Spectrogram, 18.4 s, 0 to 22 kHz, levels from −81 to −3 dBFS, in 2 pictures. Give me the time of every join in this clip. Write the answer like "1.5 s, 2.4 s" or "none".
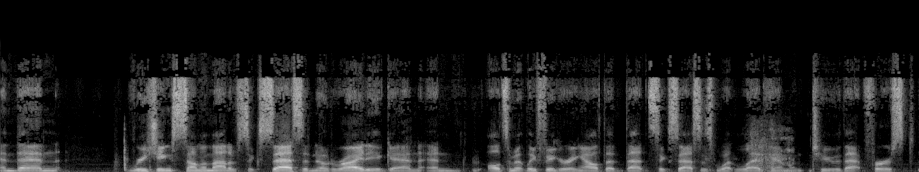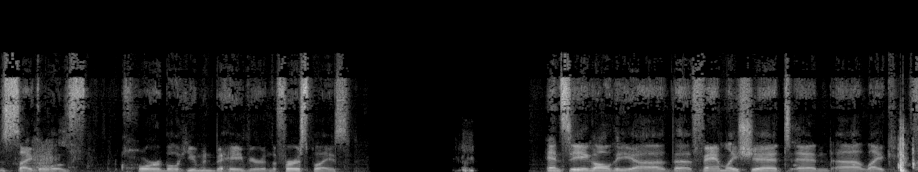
none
